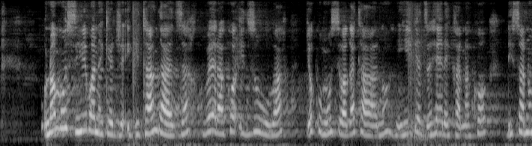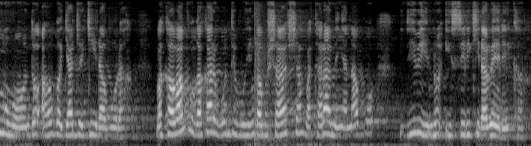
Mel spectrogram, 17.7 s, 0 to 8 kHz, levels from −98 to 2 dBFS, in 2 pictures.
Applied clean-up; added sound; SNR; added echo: neural separator model SepFormer DNS4.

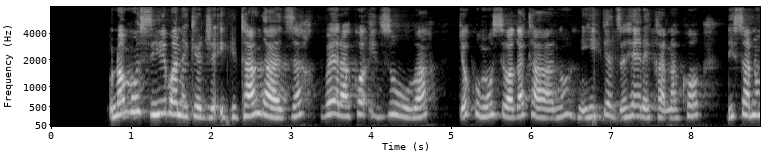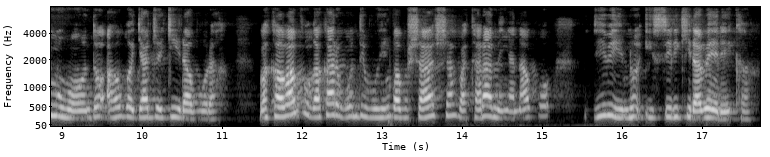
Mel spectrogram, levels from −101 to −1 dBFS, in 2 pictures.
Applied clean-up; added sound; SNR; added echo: neural mask model DeepFilterNet 3.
